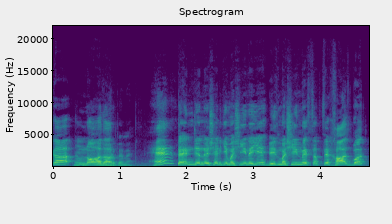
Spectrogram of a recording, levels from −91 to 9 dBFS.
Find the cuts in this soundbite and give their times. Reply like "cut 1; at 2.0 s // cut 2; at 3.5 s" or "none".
cut 1; at 1.8 s // cut 2; at 3.2 s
